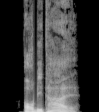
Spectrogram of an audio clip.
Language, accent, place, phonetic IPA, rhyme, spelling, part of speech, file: German, Germany, Berlin, [ɔʁbiˈtaːl], -aːl, Orbital, noun, De-Orbital.ogg
- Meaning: orbital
